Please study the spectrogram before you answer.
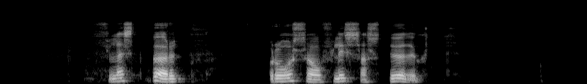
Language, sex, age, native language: Icelandic, male, 20-29, Icelandic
